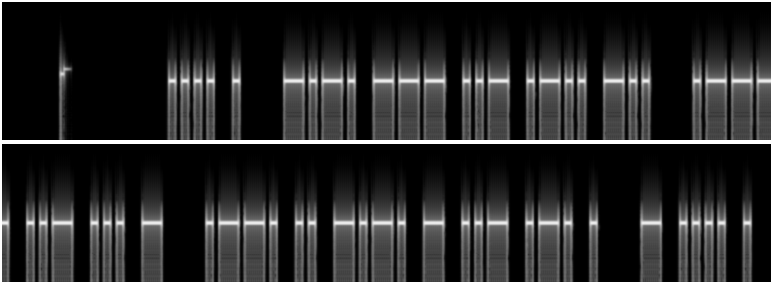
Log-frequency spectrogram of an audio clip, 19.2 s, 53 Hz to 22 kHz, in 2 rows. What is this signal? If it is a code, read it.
Morse code, heard as a keyed tone, about 15 wpm, 700 Hz. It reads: HE COULD JUST PICTURE THE
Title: Sentences from Top 1100 Words 15wpm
